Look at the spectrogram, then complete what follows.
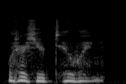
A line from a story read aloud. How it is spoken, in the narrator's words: the old male quietly said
